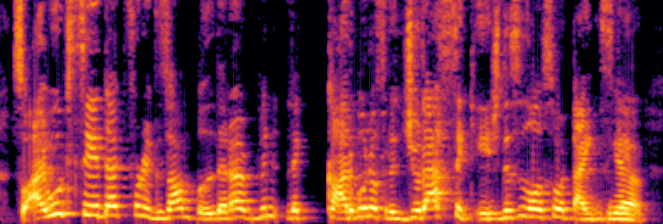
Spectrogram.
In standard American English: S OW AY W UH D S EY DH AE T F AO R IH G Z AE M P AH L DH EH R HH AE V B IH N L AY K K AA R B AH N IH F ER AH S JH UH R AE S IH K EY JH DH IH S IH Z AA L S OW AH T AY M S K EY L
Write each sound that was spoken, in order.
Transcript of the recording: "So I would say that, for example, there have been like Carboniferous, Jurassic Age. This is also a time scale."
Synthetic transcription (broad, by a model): S OW AY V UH D S EY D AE T F AO R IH G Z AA M P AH L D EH R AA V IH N L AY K K AA R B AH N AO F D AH JH UH R AE S IH K EY JH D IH S IH Z AA L S OW AH T AY M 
